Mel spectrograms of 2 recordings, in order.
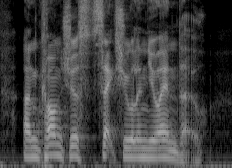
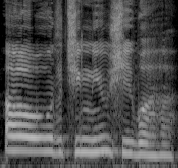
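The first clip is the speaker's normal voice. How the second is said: lovestruck Romeo; 7 semitones higher, 4 dB louder than usual. Acted. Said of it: "Romeo in the balcony scene exclaims".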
